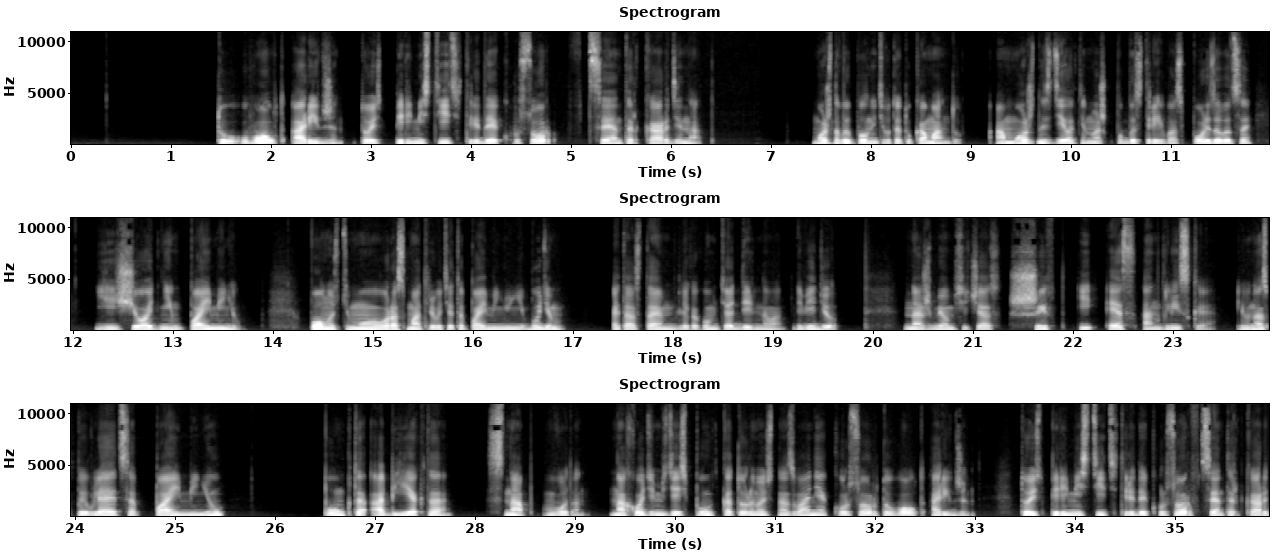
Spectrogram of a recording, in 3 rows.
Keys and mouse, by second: 23.1 shift+s.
